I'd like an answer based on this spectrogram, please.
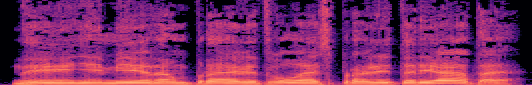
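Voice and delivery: high, loud triumphant slogan; soldier proclaiming. A narrator's reading. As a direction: bark the slogan at the crowd. (солдат громко провозглашает лозунг)

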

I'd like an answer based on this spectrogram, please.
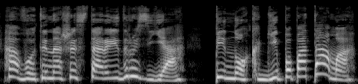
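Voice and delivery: high, theatrical villain's call; gloating cry. A narrator's reading. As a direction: call out to your old foes with relish. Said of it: "крикнула Бия, увидев Дарину и остальных". (злорадный выкрик высоким голосом)

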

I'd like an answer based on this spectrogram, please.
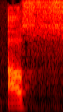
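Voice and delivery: أص slurred toward a sh sound; صاد مشوبة بشين. Retold or imitated. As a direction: imitate a faulty أص, its s turning into sh. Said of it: "الشين". (نطق أص خطأً بصوت قريب من الشين)

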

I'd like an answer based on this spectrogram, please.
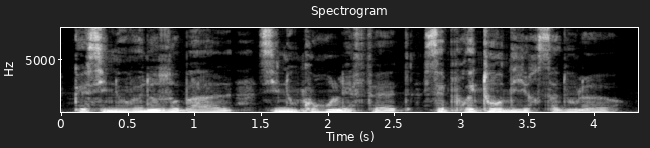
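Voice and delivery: usual speaking voice

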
